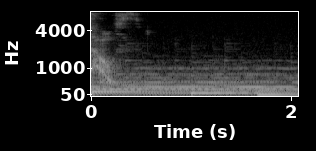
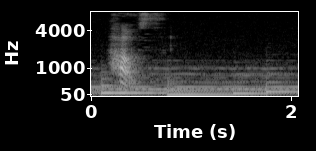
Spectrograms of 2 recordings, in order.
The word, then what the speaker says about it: Haus: The house in German means das Haus. Das Haus. When it comes to pronunciation, it's the same as in English, but you have to keep in mind how the word house is written. H-A-U-S.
